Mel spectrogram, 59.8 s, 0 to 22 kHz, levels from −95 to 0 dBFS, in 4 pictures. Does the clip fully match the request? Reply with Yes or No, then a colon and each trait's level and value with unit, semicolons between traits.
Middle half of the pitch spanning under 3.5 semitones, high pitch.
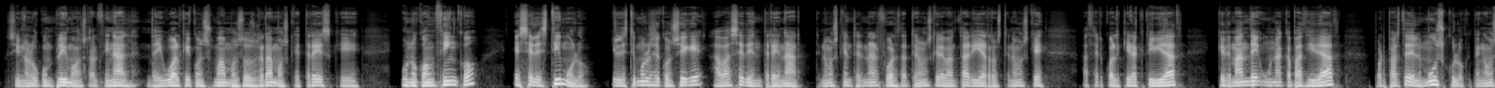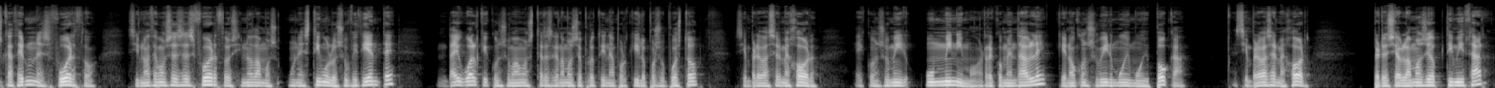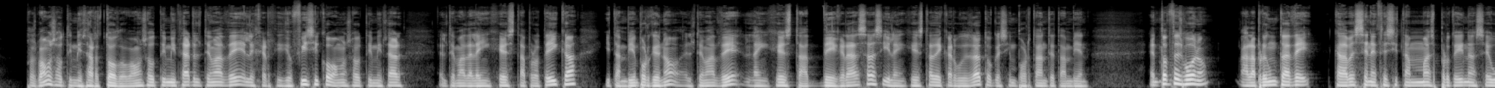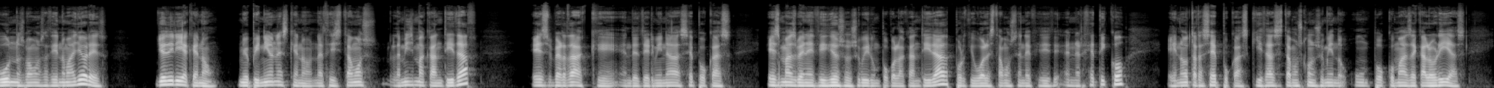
No: average, 2.9 semitones; low, 130 Hz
